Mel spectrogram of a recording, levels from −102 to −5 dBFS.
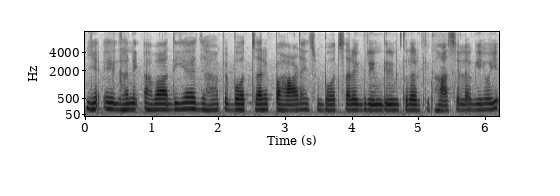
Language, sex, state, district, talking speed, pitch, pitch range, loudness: Hindi, female, Bihar, Jahanabad, 220 wpm, 155 Hz, 150-165 Hz, -18 LUFS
